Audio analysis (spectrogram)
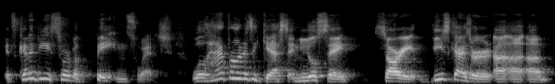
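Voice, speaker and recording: A man playing a brash, pushy, crass tech executive in his thirties, pitching like an overblown salesman in a comedy table read. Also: big pitch swings, a little fast, pushed and bright. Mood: pushy, callous. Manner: overblown salesman patter, dramatic exclamations.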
